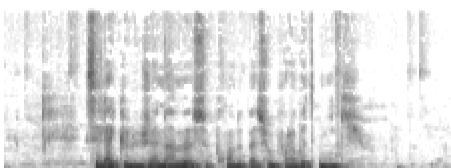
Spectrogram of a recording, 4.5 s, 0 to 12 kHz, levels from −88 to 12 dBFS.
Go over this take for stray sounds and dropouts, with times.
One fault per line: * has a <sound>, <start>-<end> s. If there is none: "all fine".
* has a dropout, 3.1-3.2 s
